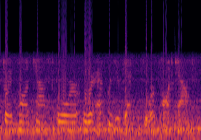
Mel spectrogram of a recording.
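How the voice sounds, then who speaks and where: A woman speaks fairly quickly at a medium pitch, with noticeable background noise around her. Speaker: radio news anchor. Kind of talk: radio news read.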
